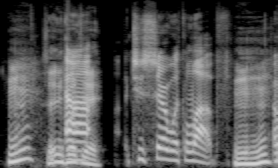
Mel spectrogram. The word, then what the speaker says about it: Sidney Poitier: Sidney Poitier.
